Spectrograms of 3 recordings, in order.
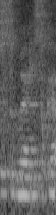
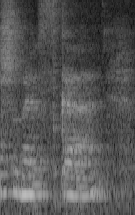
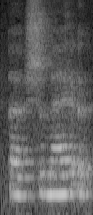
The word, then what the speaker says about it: Šumer: té náhorní plošině mezopotámské, nikoli v sumerské, ale šumerské. Šumer to měli jako výslovnost, přímo sumeřanéky se vyslovovali tedy jako šumeřané, svoji zemi nazývali Šumer.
